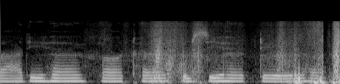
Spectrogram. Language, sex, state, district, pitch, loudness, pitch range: Hindi, male, Chandigarh, Chandigarh, 140 Hz, -20 LUFS, 140-145 Hz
